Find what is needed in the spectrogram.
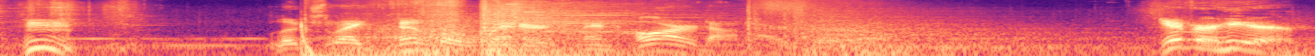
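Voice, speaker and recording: A man uses a gruff, put-on character voice at a very slow pace with long, frequent pauses. Loud background noise runs behind him. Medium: video game. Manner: gruff, crude.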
